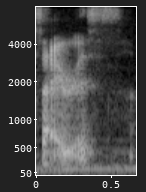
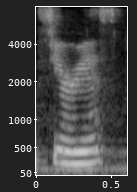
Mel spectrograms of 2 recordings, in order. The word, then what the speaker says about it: Sirius: I have to apologize it's pronounced Cyrus okay so sorry I've been saying Sirius but in my defense is spelled serious okay it's si RI u.s.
